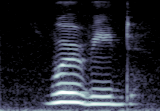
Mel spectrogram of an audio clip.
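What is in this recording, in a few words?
"Worried", English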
